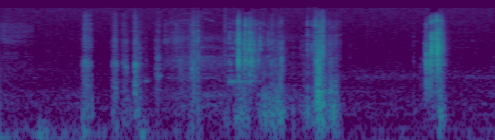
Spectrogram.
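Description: Fingertips and nails tap and scratch along the side of a cardboard Pringles chip can with a metal bottom, held close to the mic. Quiet, dry, papery taps and short scrapes come in irregular bursts, a few brighter and sharper, over a soft low background.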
